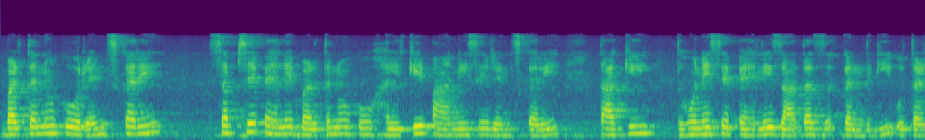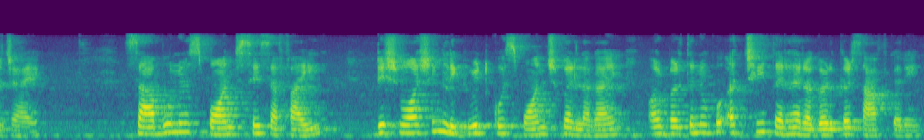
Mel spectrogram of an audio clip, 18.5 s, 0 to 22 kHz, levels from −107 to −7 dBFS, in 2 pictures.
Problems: constant background noise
